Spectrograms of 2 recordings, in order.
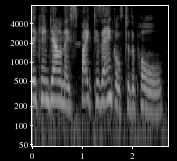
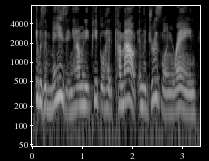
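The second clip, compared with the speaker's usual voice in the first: ordinary delivery, nothing marked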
